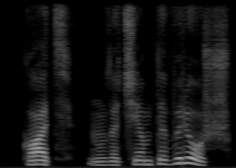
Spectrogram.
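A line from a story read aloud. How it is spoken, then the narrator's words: Sudden quiet question. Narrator (Russian): Вдруг тихо спрашивает Никита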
